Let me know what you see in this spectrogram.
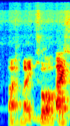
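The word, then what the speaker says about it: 白左: Aquí son más tradicionales y aparte hay una palabra despectiva, peyorativa hasta límites insospechados sobre eso que dices que es el baizuo.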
